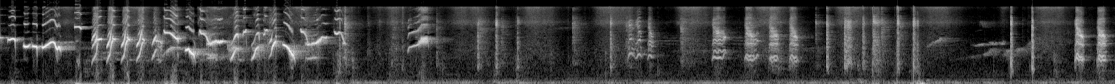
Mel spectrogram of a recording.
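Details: White-rumped shama, a caged fighting bird, in rapid song meant to provoke an opponent: a dense burst of rising whistles and chips, then fainter scattered clicks and harsh notes after a pause.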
